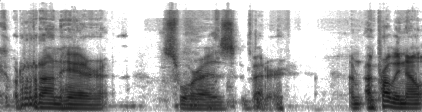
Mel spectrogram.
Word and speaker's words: Ranger: Uh I do like Ranger Suarez or Ranhair Suarez as he clarified in his signing press conference. Uh let's do that. I like Ranhair Suarez better.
